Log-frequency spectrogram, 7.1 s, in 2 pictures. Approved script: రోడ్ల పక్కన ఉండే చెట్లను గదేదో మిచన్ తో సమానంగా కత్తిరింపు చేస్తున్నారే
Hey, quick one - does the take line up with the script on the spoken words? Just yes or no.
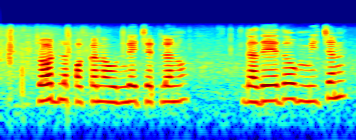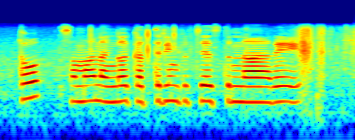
yes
